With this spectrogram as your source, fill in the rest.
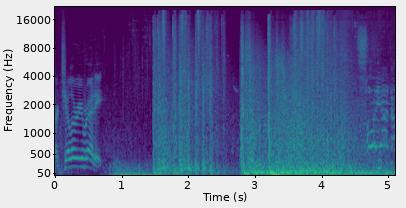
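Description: Dense bursts of rapid gunfire and booming shots from the video game Sudden Strike 4 fill the clip, loud and sustained, with a brief electronic chirp at the start and end.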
